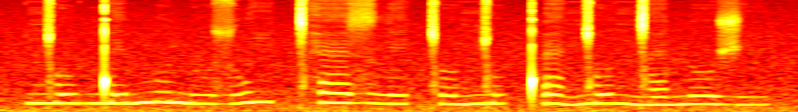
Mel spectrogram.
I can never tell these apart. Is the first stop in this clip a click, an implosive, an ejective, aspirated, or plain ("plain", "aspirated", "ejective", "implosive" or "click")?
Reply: click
